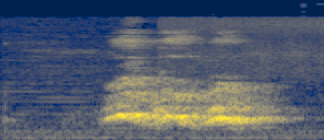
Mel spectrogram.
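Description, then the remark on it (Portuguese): A dog barks in a drawn-out, harsh burst lasting nearly a second, and another bark begins right at the end. Loud, with no talking over it. “E, pera aí, ô cachorro!”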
